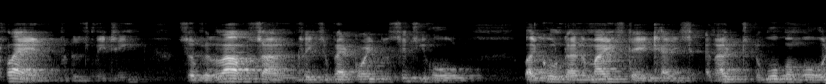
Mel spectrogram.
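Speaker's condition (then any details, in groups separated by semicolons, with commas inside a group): No condition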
